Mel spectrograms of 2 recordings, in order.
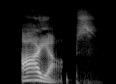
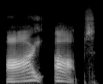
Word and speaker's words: IOPS: Something I noticed, though, a metric that's being used, it's called IOPS. That's how you pronounce it. IOPS, and it's IOPS.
